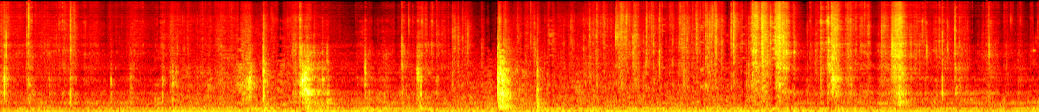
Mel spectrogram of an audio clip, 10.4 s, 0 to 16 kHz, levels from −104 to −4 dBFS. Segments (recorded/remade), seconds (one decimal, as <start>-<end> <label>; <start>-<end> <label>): 0.0-1.7 remade; 1.7-2.9 recorded; 2.9-4.5 remade; 4.5-7.8 recorded; 7.8-10.4 remade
